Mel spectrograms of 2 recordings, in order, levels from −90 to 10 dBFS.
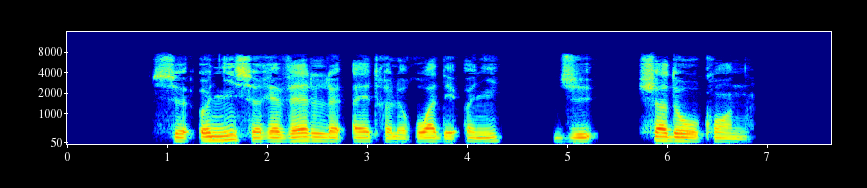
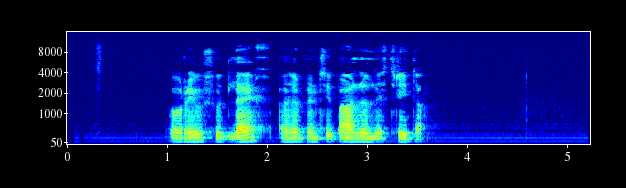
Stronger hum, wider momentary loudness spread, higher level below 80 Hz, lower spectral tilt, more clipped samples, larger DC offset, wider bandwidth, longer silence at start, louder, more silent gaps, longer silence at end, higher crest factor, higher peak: neither; first, 14 LU vs 9 LU; first, -58 dBFS vs -64 dBFS; about the same, -5.5 dB/octave vs -5.5 dB/octave; neither; neither; second, 7.8 kHz vs 11 kHz; second, 0.9 s vs 1.05 s; first, -17 LUFS vs -30 LUFS; first, 2.81-2.85 s, 4.37-4.87 s, 5.33-5.72 s vs none; second, 0.85 s vs 1.7 s; second, 16 dB vs 22 dB; first, -2 dBFS vs -10 dBFS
